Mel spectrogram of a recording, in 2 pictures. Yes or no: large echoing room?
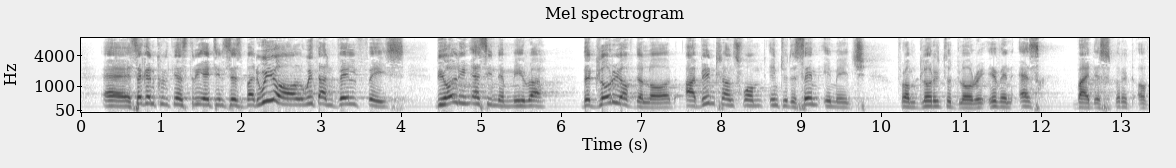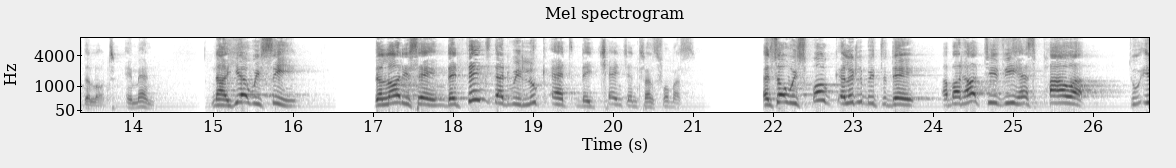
yes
